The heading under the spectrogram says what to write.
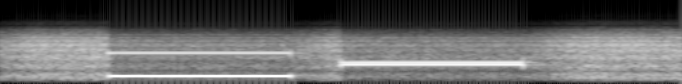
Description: Aircraft SELCAL, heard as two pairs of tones, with radio static. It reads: CS-LM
